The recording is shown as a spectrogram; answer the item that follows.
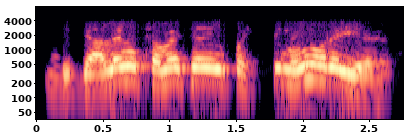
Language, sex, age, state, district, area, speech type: Hindi, male, 45-60, Uttar Pradesh, Azamgarh, rural, conversation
